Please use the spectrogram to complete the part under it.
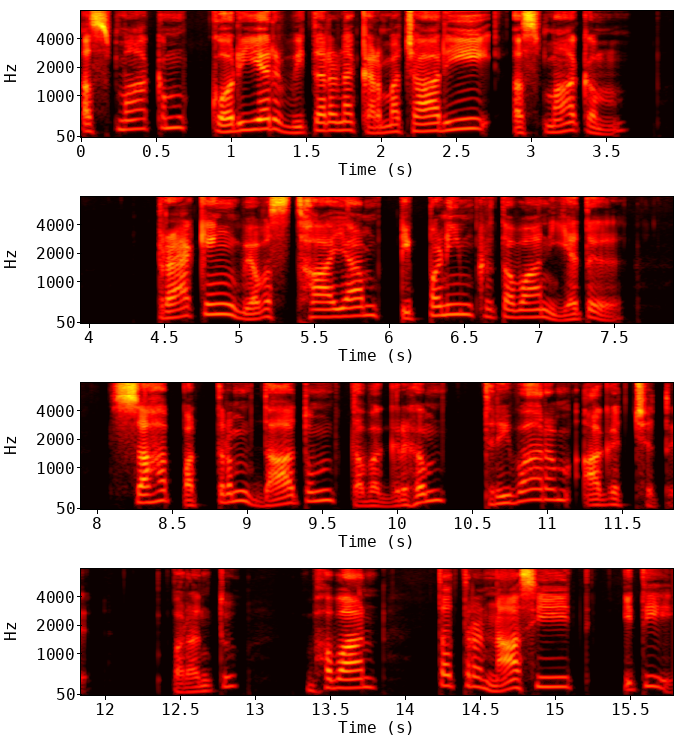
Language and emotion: Sanskrit, surprised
